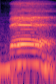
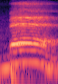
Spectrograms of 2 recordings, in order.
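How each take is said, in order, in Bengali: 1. স্বরধ্বনিটি 'e' ধ্বনির দিকে ঝোঁকা। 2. স্বরধ্বনিটি 'e' ধ্বনির দিকে ঝোঁকা।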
